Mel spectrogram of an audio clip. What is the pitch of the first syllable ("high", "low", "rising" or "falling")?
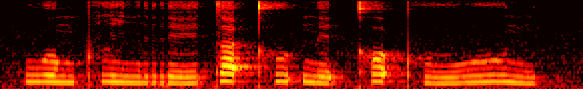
low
